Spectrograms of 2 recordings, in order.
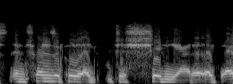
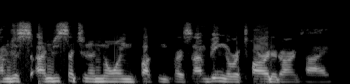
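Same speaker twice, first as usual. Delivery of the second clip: put-on borderline crying, falling apart, near tears. Retelling a buddy's paranoid outburst after smoking: imitating someone near tears. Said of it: "borderline crying and saying".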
